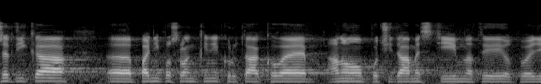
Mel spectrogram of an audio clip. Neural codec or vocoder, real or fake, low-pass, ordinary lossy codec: none; real; 7.2 kHz; MP3, 96 kbps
